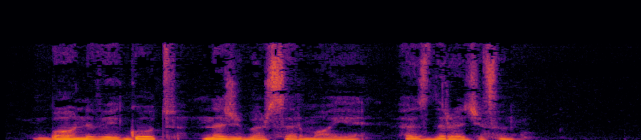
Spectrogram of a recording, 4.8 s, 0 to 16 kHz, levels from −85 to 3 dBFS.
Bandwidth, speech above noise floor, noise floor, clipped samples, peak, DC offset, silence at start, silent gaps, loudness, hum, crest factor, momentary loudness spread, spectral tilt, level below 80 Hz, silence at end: 11.5 kHz; 45 dB; -67 dBFS; under 0.1%; -8 dBFS; under 0.1%; 0.25 s; none; -24 LUFS; none; 16 dB; 11 LU; -5.5 dB/octave; -60 dBFS; 0.85 s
